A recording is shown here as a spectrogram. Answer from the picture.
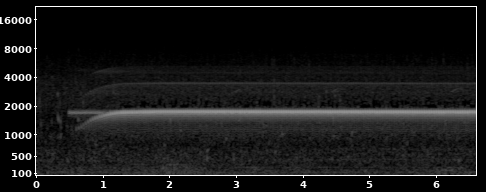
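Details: Toad at a garden pond giving a long, steady, high musical trill of rapid pulses that starts after a brief quiet moment and holds unbroken at one pitch to the end.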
